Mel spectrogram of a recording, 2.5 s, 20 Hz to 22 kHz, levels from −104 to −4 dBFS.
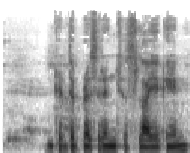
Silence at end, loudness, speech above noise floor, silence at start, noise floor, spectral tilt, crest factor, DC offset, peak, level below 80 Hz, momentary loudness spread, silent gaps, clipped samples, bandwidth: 0.05 s; -22 LUFS; 25 dB; 0.1 s; -46 dBFS; -5.5 dB/octave; 16 dB; under 0.1%; -6 dBFS; -60 dBFS; 9 LU; none; under 0.1%; 16 kHz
